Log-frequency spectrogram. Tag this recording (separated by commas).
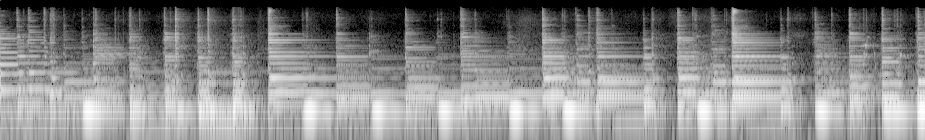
Plucked string instrument, Guitar, Strum, Musical instrument, Music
